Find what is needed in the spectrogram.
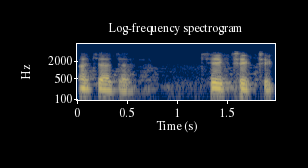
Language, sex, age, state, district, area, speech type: Bengali, male, 18-30, West Bengal, Malda, rural, conversation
